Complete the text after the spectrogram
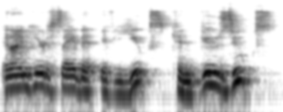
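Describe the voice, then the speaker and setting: A man voicing a belligerent old storybook creature who yells threats. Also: a little high, lively intonation, slow, pitched above the performer's own voice. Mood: defiant. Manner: yelling threats. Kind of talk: storybook read-aloud. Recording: echoey room.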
